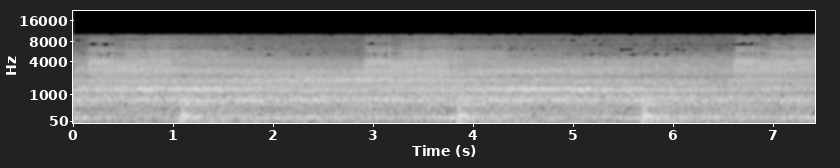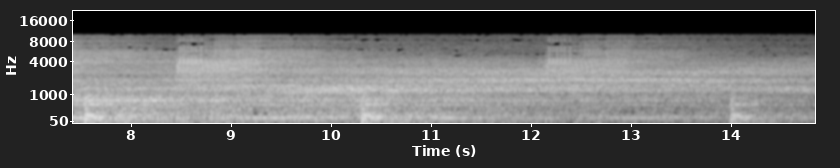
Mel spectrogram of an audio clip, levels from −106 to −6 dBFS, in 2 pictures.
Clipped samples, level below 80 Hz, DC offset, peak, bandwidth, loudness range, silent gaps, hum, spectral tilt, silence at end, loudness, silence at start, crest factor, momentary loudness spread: under 0.1%; -40 dBFS; under 0.1%; -4 dBFS; 10.5 kHz; 6 LU; none; none; -3 dB/octave; 0 s; -18 LUFS; 0 s; 14 dB; 8 LU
